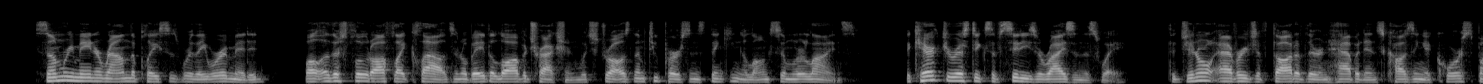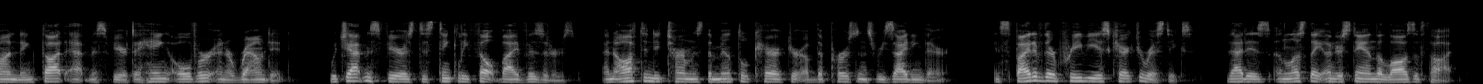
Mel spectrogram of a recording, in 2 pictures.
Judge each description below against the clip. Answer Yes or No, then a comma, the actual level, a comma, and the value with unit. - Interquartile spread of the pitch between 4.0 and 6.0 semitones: No, average, 2.9 semitones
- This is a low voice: Yes, low, 130 Hz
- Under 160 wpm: No, average, 180 wpm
